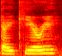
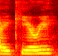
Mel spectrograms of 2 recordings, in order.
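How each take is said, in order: First: The word is said with a German pronunciation. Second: The same.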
